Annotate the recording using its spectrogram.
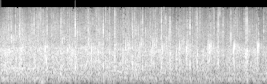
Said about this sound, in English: And I really applaud the French students, how they pressed their way out in this snowstorm, and they pressed their way out. Give them a hand clap. They did it by faith.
